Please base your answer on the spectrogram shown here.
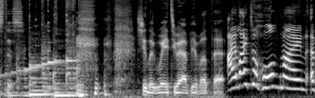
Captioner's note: chuckles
